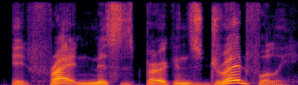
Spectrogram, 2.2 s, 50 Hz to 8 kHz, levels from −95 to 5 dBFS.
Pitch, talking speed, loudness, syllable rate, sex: 115 Hz, 135 wpm, -18 LUFS, 5.2 syllables/s, male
